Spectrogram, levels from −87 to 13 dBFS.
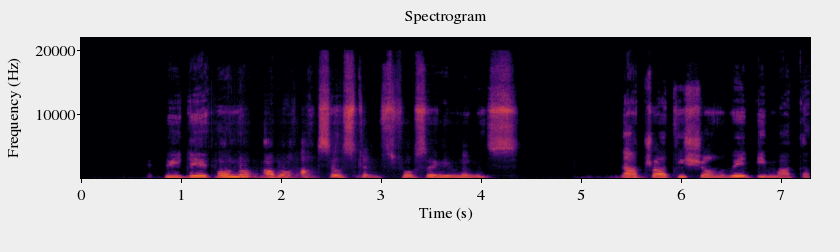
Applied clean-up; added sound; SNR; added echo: neural mask model DeepFilterNet 3.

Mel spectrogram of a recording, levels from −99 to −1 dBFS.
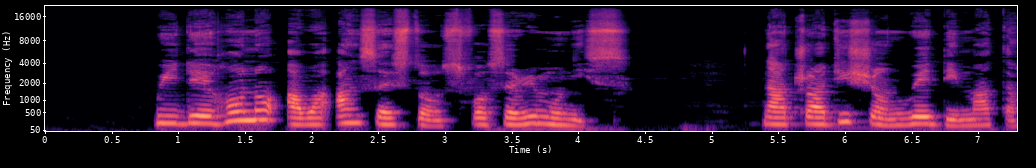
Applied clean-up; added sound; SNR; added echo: none; none; none; none.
